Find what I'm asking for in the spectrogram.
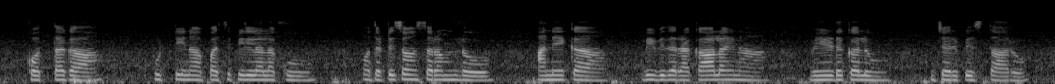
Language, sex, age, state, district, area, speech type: Telugu, female, 60+, Andhra Pradesh, East Godavari, rural, spontaneous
